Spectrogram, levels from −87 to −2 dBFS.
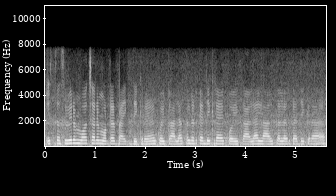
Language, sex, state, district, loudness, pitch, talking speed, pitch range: Hindi, male, Bihar, Saran, -14 LUFS, 210 Hz, 265 wpm, 205-230 Hz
